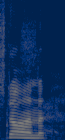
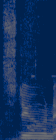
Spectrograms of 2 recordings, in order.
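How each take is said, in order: First: The vowel is a short 'uh' sound. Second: The vowel is a long 'oo' sound. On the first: The speaker calls it right. "is pronounced stun" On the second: The speaker calls it wrong. "not stoon"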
